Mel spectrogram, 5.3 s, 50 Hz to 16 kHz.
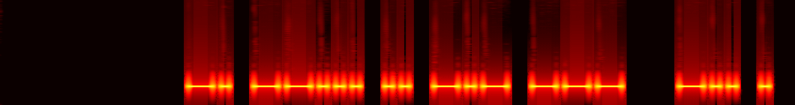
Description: Morse code, heard as a keyed tone, about 22 wpm, 700 Hz. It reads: N7IKO DE
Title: USA Callsign DE Callsign 22wpm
